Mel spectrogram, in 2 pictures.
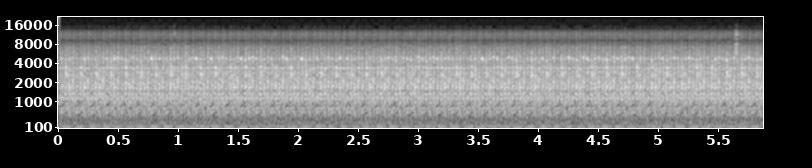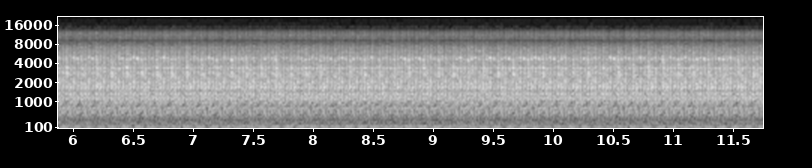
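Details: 1976 Ford F250 with a Detroit 4-53T two-stroke diesel: loud, fast idle clatter of about four beats a second, slightly uneven. The idle was just adjusted and still isn't right.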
